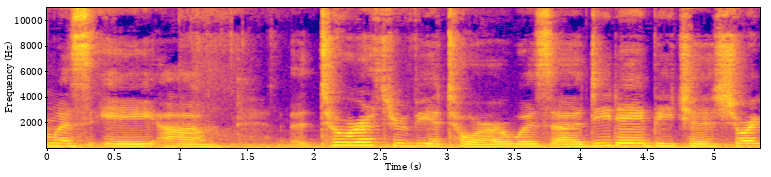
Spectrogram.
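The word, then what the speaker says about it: Viator: I book through and I pronounce it vator it's V Victor i a t o r and this one was a um tour through viatour was a D-Day beaches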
